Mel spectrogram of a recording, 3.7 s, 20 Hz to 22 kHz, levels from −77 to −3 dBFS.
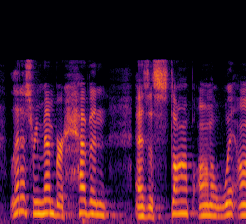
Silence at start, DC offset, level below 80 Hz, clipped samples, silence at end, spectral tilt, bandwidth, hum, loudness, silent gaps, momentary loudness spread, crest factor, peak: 0 s; under 0.1%; -52 dBFS; under 0.1%; 0 s; -4 dB/octave; 7.6 kHz; none; -21 LUFS; none; 6 LU; 20 dB; -2 dBFS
